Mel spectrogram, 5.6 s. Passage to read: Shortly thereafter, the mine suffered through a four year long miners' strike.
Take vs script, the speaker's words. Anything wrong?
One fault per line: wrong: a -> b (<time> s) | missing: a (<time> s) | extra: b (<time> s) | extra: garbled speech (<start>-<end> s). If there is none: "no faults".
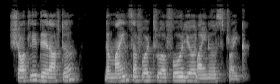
missing: long (3.9 s)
